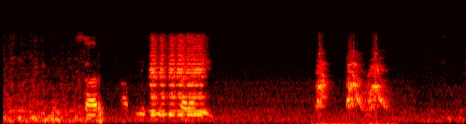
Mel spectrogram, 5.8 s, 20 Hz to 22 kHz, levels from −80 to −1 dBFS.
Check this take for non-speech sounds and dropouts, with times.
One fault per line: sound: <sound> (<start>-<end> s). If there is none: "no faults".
sound: bark (3.9-5.0 s)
